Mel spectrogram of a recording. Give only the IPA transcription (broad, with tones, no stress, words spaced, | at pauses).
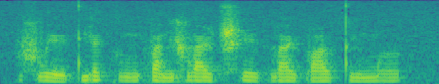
ʂwḛ˨˩ɪ̯t̪jɛ˥˩kʊ˧˥ŋ pa˧˥nʂwa˥ɪ̯ʈ͡ʂʰe˥˧ɪ̯pwa˥˩ɪ̯ pɑ˥ʊ̯ t̪i˧˥mɤ˥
